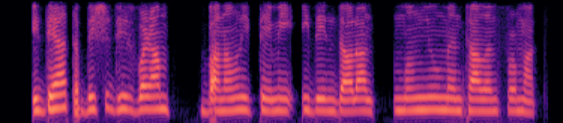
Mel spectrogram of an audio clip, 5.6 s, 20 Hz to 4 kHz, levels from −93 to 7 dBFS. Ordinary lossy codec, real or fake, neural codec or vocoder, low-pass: Opus, 32 kbps; fake; codec, 16 kHz in and 24 kHz out, 0.4 kbps, LongCat-Audio-Codec, two codebook decoder; 3.6 kHz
